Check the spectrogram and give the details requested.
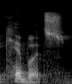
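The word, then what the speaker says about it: קִבּוּץ: with so I'm sorry I keep going into coup boots because I want the first valve to be right but it is actually a kibbutz kibbutz makes a short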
